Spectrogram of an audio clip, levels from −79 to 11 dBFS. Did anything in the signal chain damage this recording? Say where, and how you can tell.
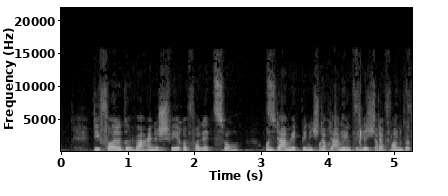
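Yes. A doubled audio track appears at 3.03 s and runs to the end of the speech: a second, full-band copy of the same audio trails the original by roughly 0.7 s, a few decibels quieter. It enters abruptly, with no decay or room colour, so it isn't an echo. The likely cause is the signal being captured twice, once through a slower path such as a lagging driver buffer, or an edit that left two copies out of step.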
